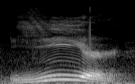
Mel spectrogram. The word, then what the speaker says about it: year: Então, para pronunciar ano, é só você fazer um yes, como se fosse fazer um yes. Yeah, yeah. Só que você faz pro i, i, i, i, year, year, year.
